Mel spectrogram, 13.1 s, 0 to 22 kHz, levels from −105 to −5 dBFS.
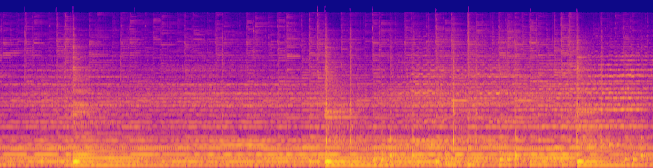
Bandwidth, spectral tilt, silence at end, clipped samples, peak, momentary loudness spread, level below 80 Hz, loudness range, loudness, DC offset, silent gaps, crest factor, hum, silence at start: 13.5 kHz; -6.5 dB/octave; 0 s; under 0.1%; -4 dBFS; 9 LU; -38 dBFS; 5 LU; -23 LUFS; under 0.1%; none; 18 dB; none; 0 s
